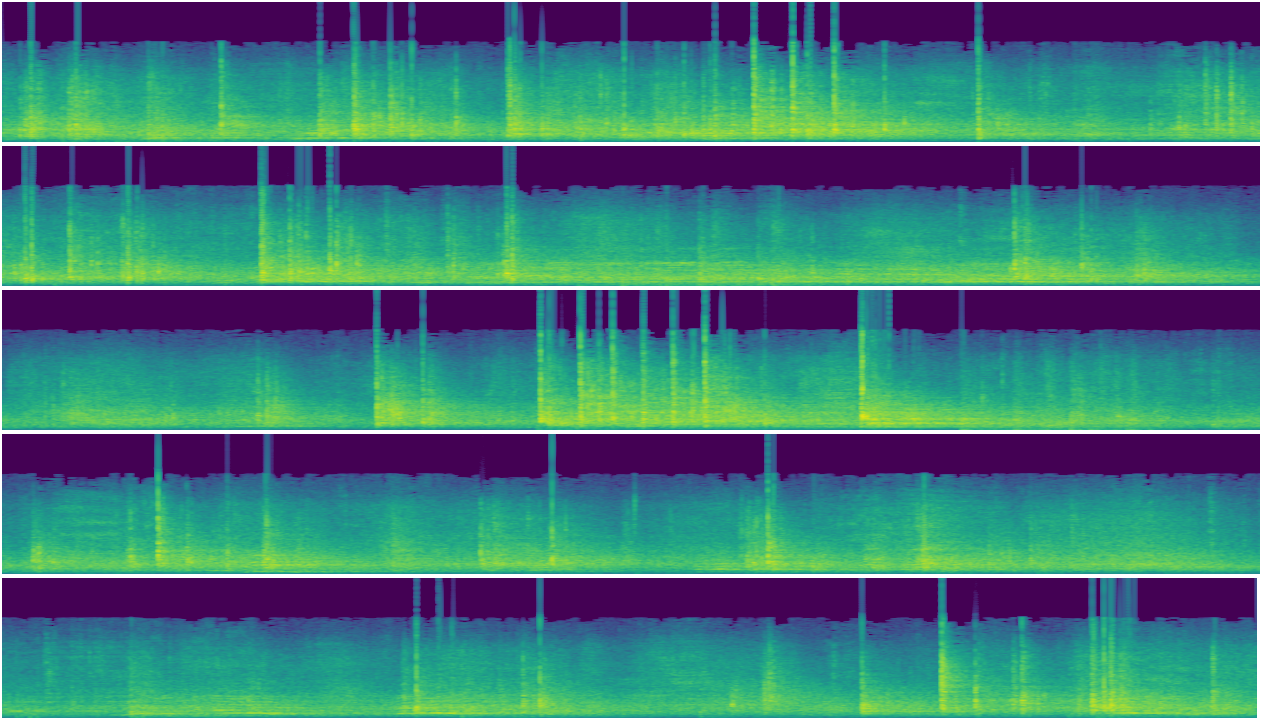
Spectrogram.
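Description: Ice hockey play: skates scraping and carving on the ice, with sharp clacks of sticks and puck and thuds against the boards, and players' voices calling out now and then.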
